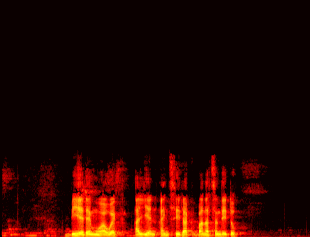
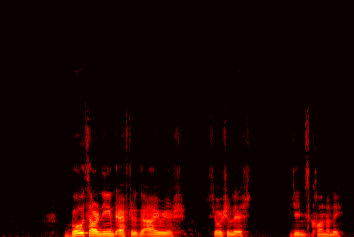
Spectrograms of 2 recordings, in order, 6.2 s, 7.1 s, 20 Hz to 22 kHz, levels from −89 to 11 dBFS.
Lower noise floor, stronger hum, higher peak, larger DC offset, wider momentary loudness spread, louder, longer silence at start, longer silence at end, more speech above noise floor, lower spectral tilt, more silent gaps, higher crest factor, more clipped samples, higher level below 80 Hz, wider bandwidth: second, -71 dBFS vs -84 dBFS; neither; first, -2 dBFS vs -12 dBFS; neither; second, 8 LU vs 17 LU; first, -19 LUFS vs -29 LUFS; second, 0.1 s vs 1.3 s; first, 1.45 s vs 0.3 s; about the same, 52 dB vs 55 dB; about the same, -6.5 dB/octave vs -7.5 dB/octave; neither; about the same, 20 dB vs 20 dB; neither; first, -52 dBFS vs -78 dBFS; second, 7.4 kHz vs 10.5 kHz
